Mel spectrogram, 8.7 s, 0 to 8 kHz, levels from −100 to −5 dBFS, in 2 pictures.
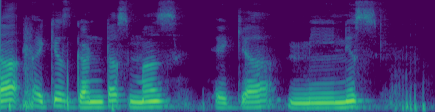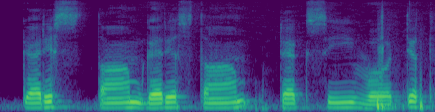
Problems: background sounds at intervals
